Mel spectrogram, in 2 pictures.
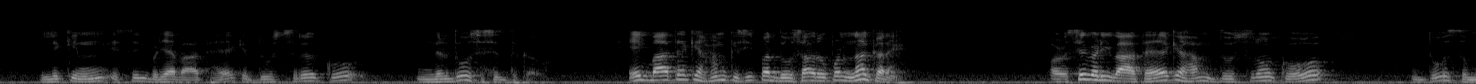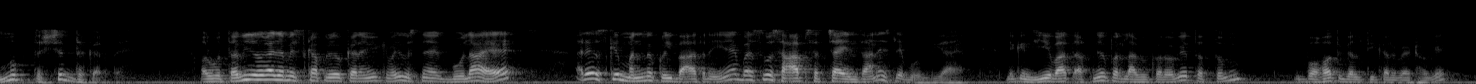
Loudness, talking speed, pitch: -33 LUFS, 165 wpm, 120 Hz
